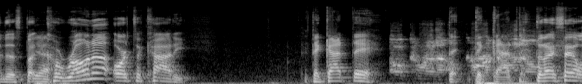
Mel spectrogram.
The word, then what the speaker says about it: Tecate: Corona or Tecate?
